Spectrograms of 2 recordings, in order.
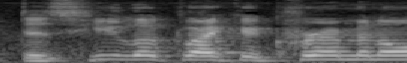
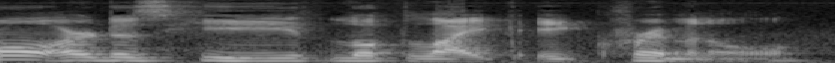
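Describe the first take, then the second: First: First option pitched up and quick; higher, quicker question. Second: Second option dropped back down. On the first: Streamer offering viewers the first choice, higher and quicker. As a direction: ask it high and brisk. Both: Acted. Poses the same question two ways.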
